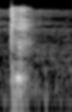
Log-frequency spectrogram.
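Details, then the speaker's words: Adult woman with a slightly hoarse voice gives a single short, harsh throat-clearing cough in a quiet room while teaching. "que a minha voz tá um pouquinho afônica, então às vezes quando eu falo muito gasta, né, um pouco esse folo."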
